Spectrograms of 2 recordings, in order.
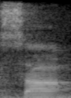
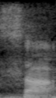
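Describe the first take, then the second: First: The first consonant is an ordinary s sound. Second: The first consonant is a soft th sound. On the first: "நார்மலாக சா அப்படின்னு சொல்கிறதுக்கும்" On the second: "நாக்கை அந்த பல்லோடைய மேற்பல்லின் நுனியில் வச்சு சா"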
